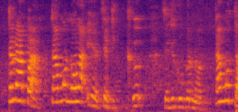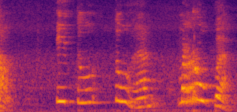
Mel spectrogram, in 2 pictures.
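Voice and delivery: high imitation of the pastor; pastor's voice. The pastor returns and questions her, high voice. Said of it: "datang lagi pastor ini".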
